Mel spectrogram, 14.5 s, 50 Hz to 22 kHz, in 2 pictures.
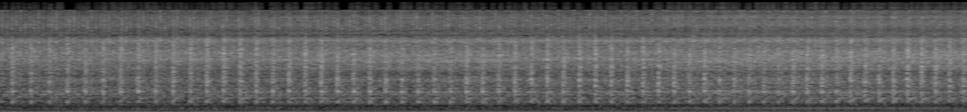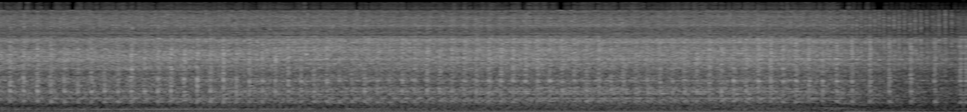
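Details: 2011 Mini Cooper at just over 100k miles, full synthetic oil, mostly highway driven: steady, pronounced knocking at idle about three per second until shut off, worsening over two more miles of driving; possible rod knock suspected.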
